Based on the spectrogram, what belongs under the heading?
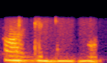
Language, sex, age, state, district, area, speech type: Bengali, female, 30-45, West Bengal, Darjeeling, urban, conversation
